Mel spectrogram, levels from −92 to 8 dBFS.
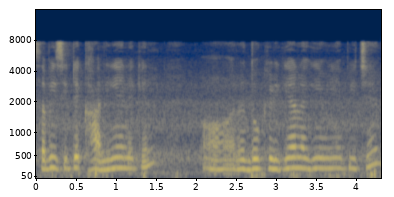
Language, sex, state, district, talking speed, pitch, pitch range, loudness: Hindi, female, Uttar Pradesh, Gorakhpur, 165 wpm, 220 Hz, 215-225 Hz, -18 LUFS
